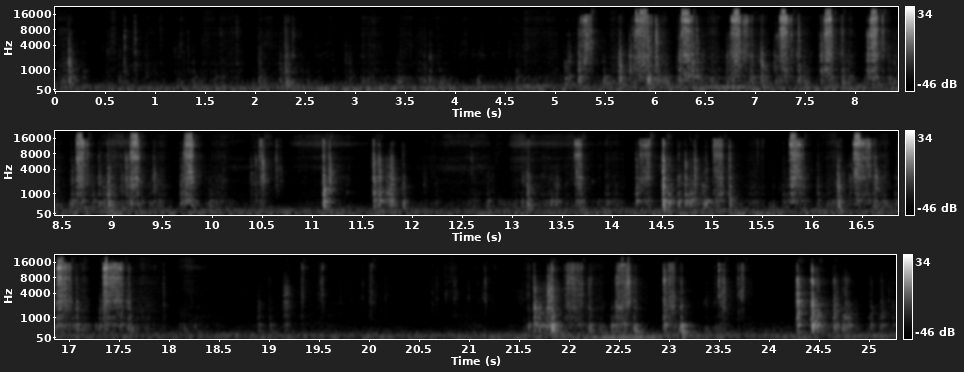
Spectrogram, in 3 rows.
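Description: A 19 mm wrench ratchets and clicks in bursts of rapid strokes as a nut on the driver-side control arm of a 2003–2008 Toyota Corolla, Matrix or Pontiac Vibe is tightened against the subframe, close and sharp with pauses between.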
